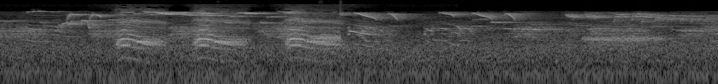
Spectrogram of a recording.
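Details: Crow uttering a few rough, harsh caws in quick succession during the first seconds, followed by high thin chirps and sweeping whistles from other birds in an outdoor setting.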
